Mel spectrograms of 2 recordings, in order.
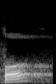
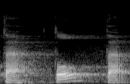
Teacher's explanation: Kalau ta ada hams, aliran nafas.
